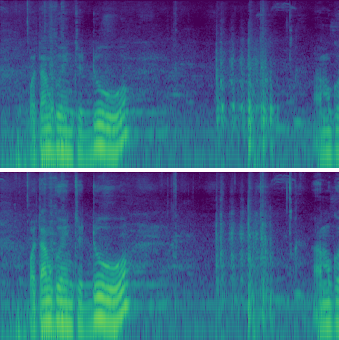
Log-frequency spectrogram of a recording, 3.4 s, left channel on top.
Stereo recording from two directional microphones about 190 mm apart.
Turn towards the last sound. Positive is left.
turn(degrees=-20)  # may be behind; listen again after turning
